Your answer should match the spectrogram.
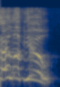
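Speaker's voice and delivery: squeaky hammed-up "I love you"; mock-tender high. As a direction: squeak back the confession. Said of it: "She's like".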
